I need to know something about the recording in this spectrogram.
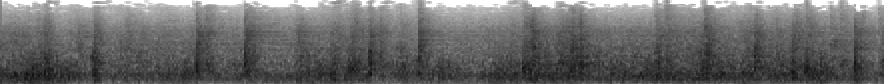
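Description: Train wheels clatter rapidly over rail joints.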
